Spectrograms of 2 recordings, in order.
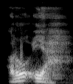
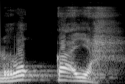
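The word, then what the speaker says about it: ru'yah: Ya, kenikmatan ahli surga yang paling sempurna yaitu rukyah bukan ruqayah ya. Beda ya seperti rukyatul hilal bukan rukyatul hilal. Salah jangan salah menyebutnya. Ini rukyah.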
